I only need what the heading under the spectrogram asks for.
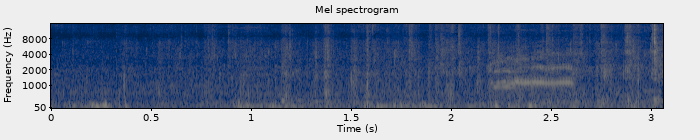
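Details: Mallard (Anas platyrhynchos), one of a newly arrived pair in a backyard, gives a single nasal, slightly drawn-out quack over rustling and clicking noise; call.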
